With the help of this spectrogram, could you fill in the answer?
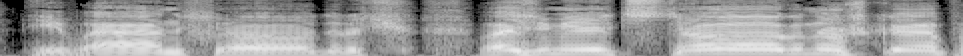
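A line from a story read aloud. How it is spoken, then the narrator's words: Bellowing waiter. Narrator (Russian): проревел, став на коленку официант с блюдом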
